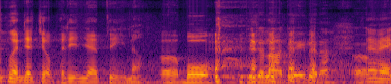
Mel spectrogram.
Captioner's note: laughs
